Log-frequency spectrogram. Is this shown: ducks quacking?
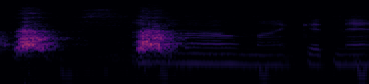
no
